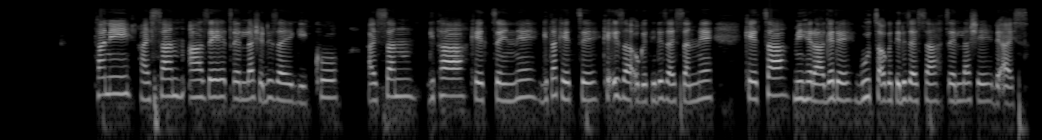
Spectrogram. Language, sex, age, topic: Gamo, female, 25-35, government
